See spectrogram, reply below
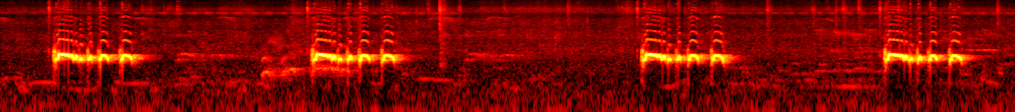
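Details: Local zebra dove in breeding condition, its song meant to provoke rivals; four rolling pulsed phrases spaced about two to three seconds apart, each several quick throbbing notes, with faint softer coos between.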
